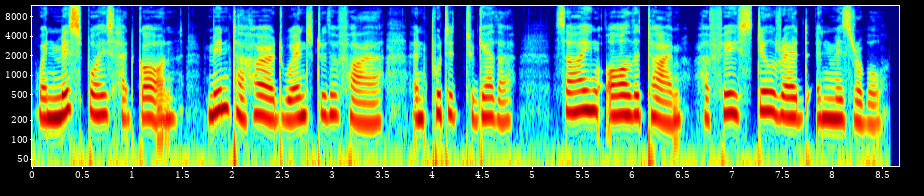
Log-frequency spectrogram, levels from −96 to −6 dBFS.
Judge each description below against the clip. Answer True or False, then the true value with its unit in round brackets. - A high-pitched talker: True (230 Hz)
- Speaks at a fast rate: False (175 wpm)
